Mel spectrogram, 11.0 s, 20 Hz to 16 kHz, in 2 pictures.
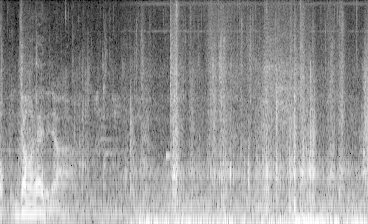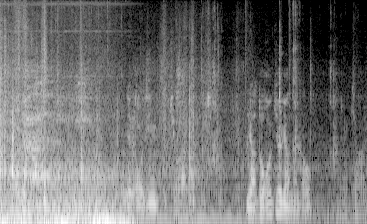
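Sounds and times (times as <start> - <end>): low rumble of flame: 0.0 - 8.5
firewood crackling and popping: 0.0 - 10.7.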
